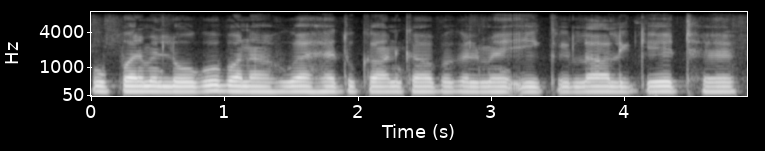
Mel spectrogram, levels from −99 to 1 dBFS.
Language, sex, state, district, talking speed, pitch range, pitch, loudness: Hindi, male, Jharkhand, Deoghar, 170 wpm, 130-135 Hz, 135 Hz, -14 LUFS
